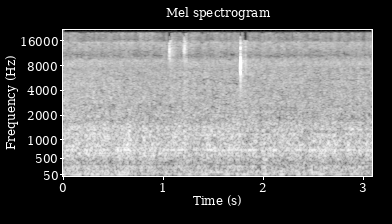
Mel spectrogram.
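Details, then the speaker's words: Dreo Pilot Max bladeless column fan running at maximum speed 12: steady rushing airflow with a low, even motor hum, no slight whirring or bearing noise like the Pilot Pro had; normal running at top speed. "So at this speed you could hear it blowing air, and you could hear the motors, the motor I should say, spinning, but at least to my hearing I don't hear that slight whirring or bearing noise that I did in the Pro."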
